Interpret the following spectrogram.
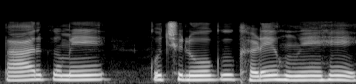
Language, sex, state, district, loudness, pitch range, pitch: Hindi, female, Madhya Pradesh, Bhopal, -9 LUFS, 200-220 Hz, 210 Hz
